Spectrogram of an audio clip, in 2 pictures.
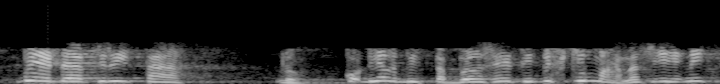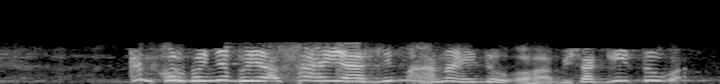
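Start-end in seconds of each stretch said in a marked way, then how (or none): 1.4-6.1 higher, louder whining protest, climbing at the end; mock indignant complaint. Preacher grumbling about his thin envelope, mock indignant whine. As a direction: play a jealous preacher grumbling over a thinner envelope.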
